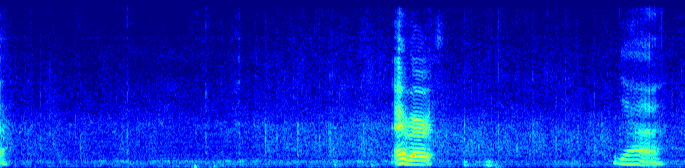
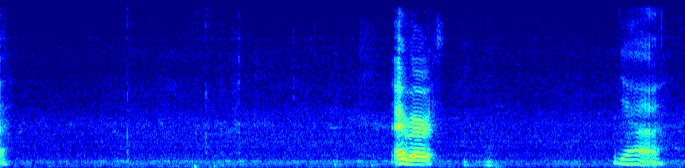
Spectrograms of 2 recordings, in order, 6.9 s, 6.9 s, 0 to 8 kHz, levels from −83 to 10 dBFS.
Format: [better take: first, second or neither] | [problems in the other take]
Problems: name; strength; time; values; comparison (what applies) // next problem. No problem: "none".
second | background sound (Applause); 18 dB below the speech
